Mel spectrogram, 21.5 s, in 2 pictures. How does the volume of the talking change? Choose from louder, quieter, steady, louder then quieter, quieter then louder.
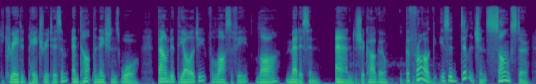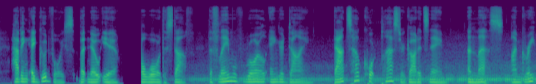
steady.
